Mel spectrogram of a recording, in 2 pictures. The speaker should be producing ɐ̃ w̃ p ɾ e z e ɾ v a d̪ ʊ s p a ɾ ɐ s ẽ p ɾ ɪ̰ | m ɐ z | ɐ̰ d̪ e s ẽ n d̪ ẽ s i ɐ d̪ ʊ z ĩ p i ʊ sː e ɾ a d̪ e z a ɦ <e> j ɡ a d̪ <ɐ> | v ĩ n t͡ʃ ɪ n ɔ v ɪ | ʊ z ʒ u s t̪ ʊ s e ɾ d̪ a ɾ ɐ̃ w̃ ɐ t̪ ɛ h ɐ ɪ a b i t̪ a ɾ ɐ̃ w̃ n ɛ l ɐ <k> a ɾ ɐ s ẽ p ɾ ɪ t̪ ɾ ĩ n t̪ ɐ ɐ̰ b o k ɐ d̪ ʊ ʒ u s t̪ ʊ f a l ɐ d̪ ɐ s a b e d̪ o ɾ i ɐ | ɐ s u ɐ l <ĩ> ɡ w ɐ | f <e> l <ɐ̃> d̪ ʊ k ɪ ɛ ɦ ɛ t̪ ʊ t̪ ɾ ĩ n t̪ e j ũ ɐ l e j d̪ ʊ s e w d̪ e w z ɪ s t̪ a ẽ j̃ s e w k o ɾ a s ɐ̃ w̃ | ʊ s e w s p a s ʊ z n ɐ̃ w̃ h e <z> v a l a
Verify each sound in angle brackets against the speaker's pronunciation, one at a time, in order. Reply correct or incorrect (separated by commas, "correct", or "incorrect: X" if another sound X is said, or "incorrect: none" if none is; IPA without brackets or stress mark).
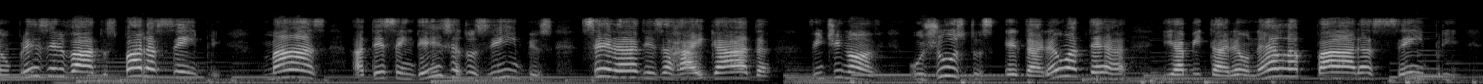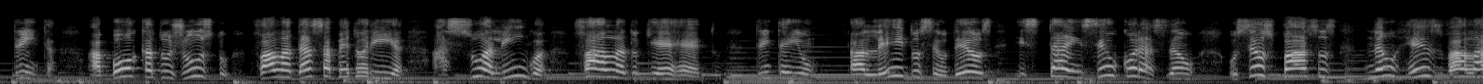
incorrect: a, correct, incorrect: p, correct, incorrect: a, incorrect: ɐ, correct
